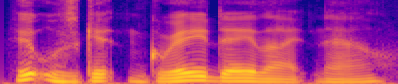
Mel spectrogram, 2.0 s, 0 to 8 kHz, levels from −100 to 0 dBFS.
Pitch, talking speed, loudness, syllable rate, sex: 115 Hz, 180 wpm, -15 LUFS, 4.4 syllables/s, male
